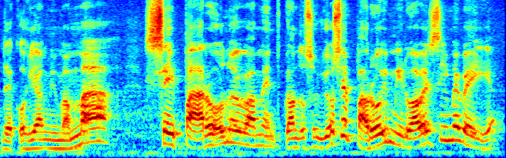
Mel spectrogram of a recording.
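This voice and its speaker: A man with a Puerto Rican Spanish accent, a pastor speaking as a guest in a devout, deliberate testimony style. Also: high voice, expressive, gravelly, a little mellow, slight background noise. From Puerto Rico. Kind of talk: personal testimony and prayer.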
